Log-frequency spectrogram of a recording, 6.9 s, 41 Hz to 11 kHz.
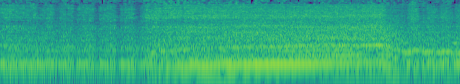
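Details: Genie S60 boom lift after a wire is jumped across the key switch to fix no-start from the ground: engine catches and settles into a steady, even run, revs up smoothly and eases back; no knocks or misses, healthy.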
